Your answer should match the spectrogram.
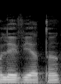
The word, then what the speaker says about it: Leviathan: Leviathan, ou Leviathan como eu prefiro pronunciar, assim como outras bandas de DSBM, aborda temas sobre depressão e melancolia profunda.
